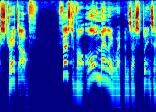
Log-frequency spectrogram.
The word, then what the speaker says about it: melee: And I've decided to pronounce it melee, because I think that's correct.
